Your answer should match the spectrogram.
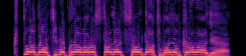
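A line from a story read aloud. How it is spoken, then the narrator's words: Young goblin shouting. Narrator (Russian): выкрикнул молодой гоблин 16 уровня по имени Лиет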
